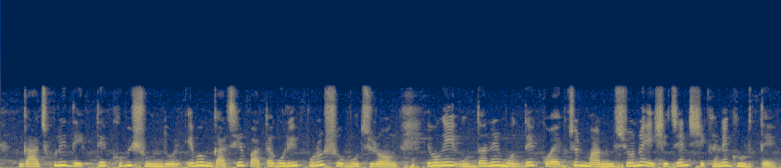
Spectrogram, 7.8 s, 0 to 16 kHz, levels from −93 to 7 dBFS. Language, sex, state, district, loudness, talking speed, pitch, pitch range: Bengali, female, West Bengal, Dakshin Dinajpur, -11 LUFS, 145 wpm, 240 Hz, 215-275 Hz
